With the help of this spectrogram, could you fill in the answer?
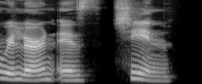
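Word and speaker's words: شين: letter we learn is Sheen this one is pronounced just like the English sh in the word shovel this one is very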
